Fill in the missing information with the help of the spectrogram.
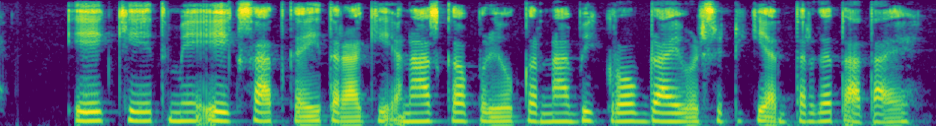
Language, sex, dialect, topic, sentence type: Hindi, female, Garhwali, agriculture, statement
